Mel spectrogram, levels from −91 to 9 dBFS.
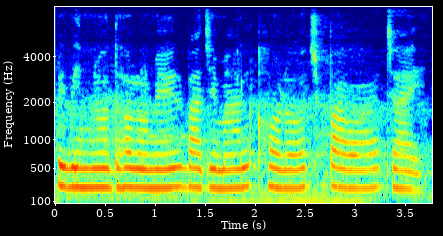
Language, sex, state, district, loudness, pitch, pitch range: Bengali, female, Tripura, West Tripura, -15 LUFS, 245 Hz, 240-255 Hz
